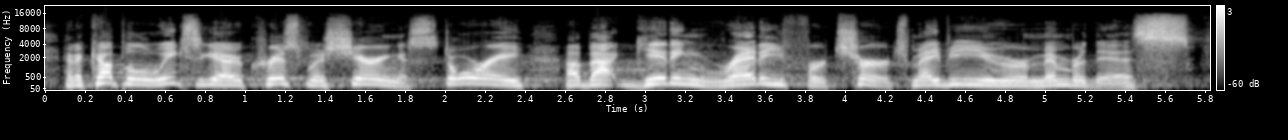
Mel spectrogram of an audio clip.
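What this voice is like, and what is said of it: Southern US accent. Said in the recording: “I know you were wondering if the accent was Canadian, but no, it's I grew up in the South”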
